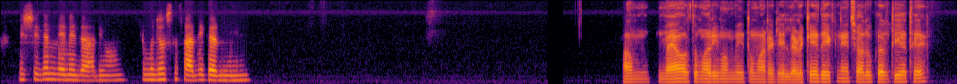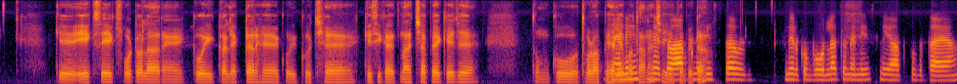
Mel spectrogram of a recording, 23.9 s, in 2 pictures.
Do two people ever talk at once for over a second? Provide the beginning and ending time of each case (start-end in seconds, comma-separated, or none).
19.6-20.8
